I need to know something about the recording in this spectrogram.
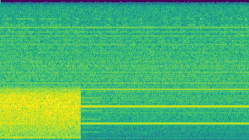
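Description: Near silence: a faint hiss on the audio line cuts off about a second in, leaving only faint steady electronic tones.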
